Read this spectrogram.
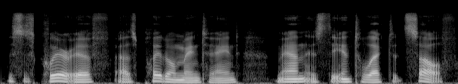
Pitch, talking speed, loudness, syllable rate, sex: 115 Hz, 155 wpm, -20 LUFS, 4.4 syllables/s, male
